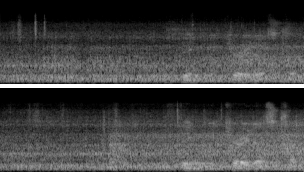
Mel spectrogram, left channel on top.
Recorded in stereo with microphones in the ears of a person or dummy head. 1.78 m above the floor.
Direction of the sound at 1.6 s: 80° right.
